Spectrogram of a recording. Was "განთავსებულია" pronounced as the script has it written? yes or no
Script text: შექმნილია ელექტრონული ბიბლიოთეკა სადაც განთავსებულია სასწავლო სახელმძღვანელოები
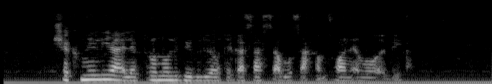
no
